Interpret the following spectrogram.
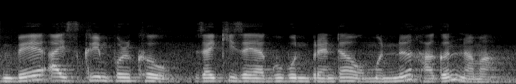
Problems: none marked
